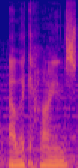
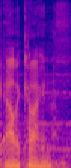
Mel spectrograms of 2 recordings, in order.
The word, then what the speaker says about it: Alekhine: have done mission one of aline's gun or Aline there is a possibility it is Aline but I'm going I'm going to say alakin I think the pronunciation depends on who you ask I look like a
